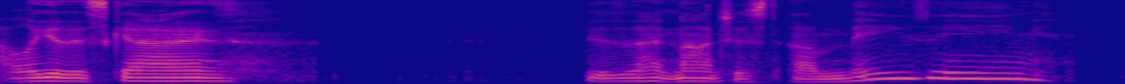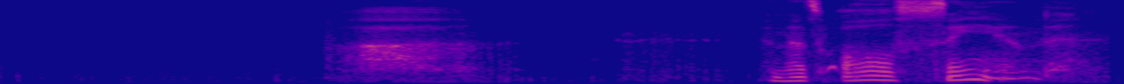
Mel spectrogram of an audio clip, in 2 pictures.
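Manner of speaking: soft, hushed whisper. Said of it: "the reason why I'm whispering".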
